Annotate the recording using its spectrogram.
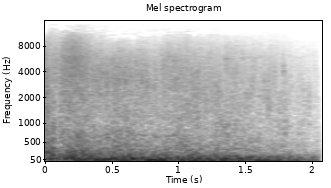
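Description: A deep, loud boom sound effect that hits suddenly and fades away over about two and a half seconds.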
